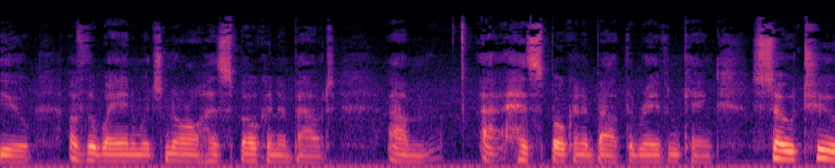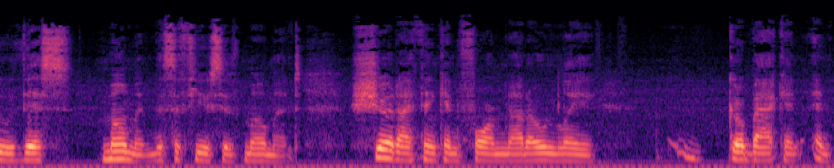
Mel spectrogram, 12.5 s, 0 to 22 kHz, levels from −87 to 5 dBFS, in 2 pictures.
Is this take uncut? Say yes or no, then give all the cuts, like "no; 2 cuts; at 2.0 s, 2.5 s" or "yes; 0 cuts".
yes; 0 cuts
